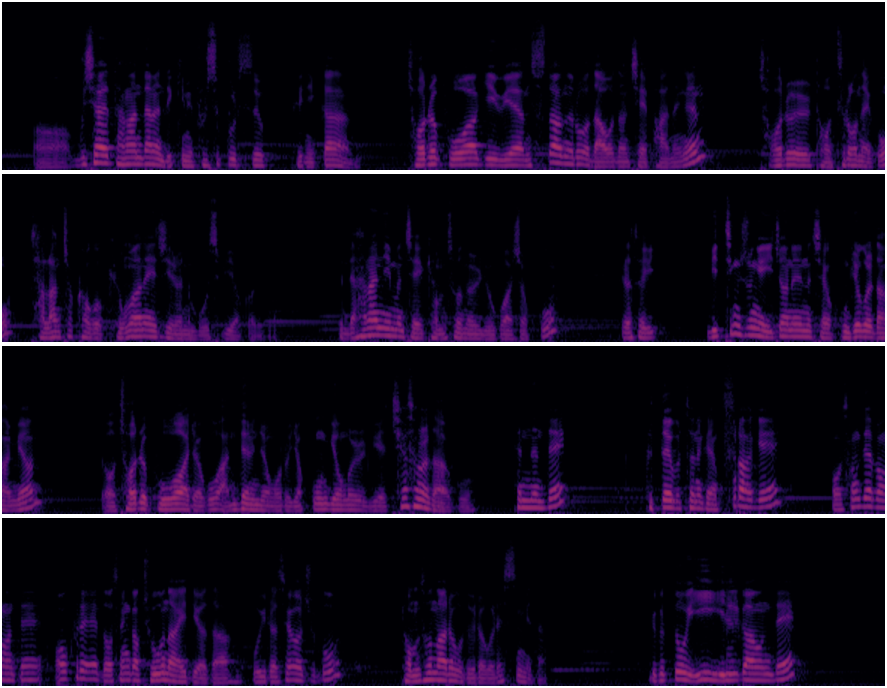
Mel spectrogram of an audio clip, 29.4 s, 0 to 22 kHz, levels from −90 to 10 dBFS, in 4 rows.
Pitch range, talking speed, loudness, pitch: 105-155 Hz, 370 characters per minute, -54 LUFS, 130 Hz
